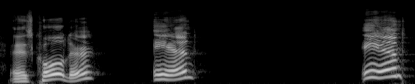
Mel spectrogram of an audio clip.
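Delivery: getting heated, voice climbing; exasperated outburst building; worked up. Real, not acted. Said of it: "I'm getting a little worked up here".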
